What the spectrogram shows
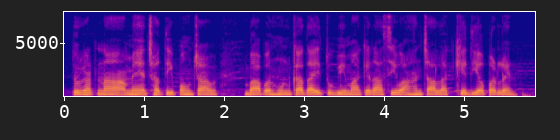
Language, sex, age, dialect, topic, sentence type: Maithili, male, 36-40, Southern/Standard, banking, statement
